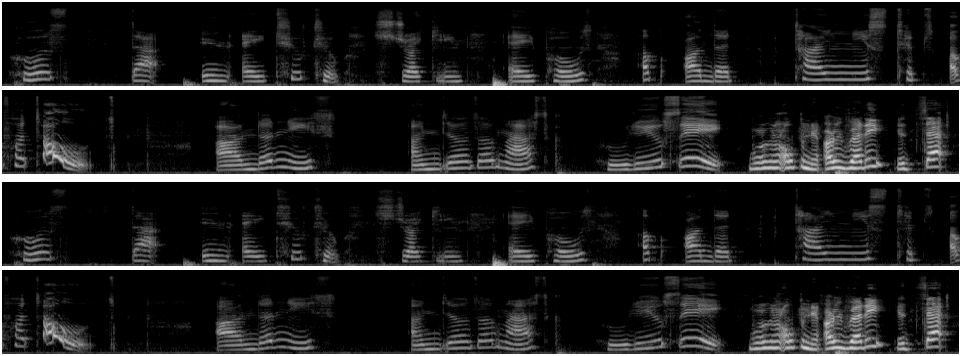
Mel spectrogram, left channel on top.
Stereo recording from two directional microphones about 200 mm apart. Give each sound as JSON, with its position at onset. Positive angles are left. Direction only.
{"t": 0.1, "sound": "babbling", "side_deg": 45}
{"t": 1.2, "sound": "a sound", "side_deg": 45}
{"t": 2.7, "sound": "a woman's voice", "side_deg": 50}
{"t": 17.0, "sound": "a woman's voice", "side_deg": 25}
